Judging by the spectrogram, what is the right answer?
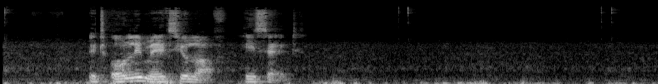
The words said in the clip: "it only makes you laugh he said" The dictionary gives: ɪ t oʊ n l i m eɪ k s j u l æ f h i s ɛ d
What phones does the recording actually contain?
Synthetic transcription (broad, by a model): ɪ t oʊ n l i m eɪ k s j u l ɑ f h i s ɛ d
